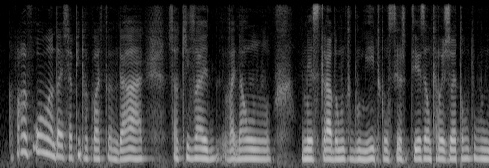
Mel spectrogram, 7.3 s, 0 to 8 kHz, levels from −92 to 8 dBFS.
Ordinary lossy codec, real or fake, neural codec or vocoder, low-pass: none; fake; codec, 16 kHz, 1 kbps, FunCodec, trained on Chinese and English, 50 frames a second; 7.2 kHz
